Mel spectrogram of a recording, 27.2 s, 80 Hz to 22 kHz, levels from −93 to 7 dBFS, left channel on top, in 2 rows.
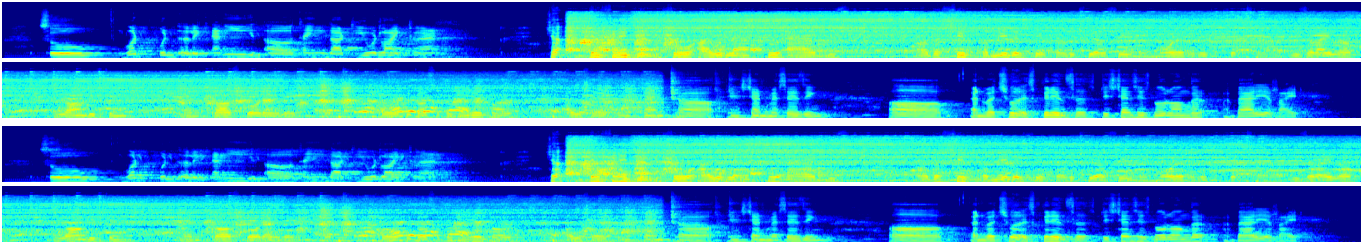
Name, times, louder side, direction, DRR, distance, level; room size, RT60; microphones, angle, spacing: voice 1, 0.4-4.5, left 4 dB, 60° left, 4 dB, 4.3 m, -38 dB
voice 2, 5.4-13.6 14.1-21.8 22.5-23.0 23.3-26.5, left 1 dB, 40° left, 4 dB, 1.0 m, -34 dB
sound 1, 5.6-20.2, left 2 dB, 10° left, 0.9 m, -32 dB
29.5 x 21.0 x 7.2 m, 0.80 s
head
